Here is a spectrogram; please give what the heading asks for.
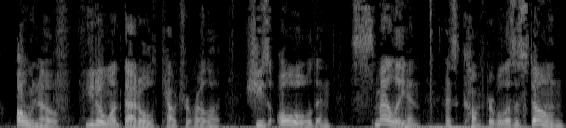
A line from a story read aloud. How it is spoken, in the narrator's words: the rich man said quickly and desperately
